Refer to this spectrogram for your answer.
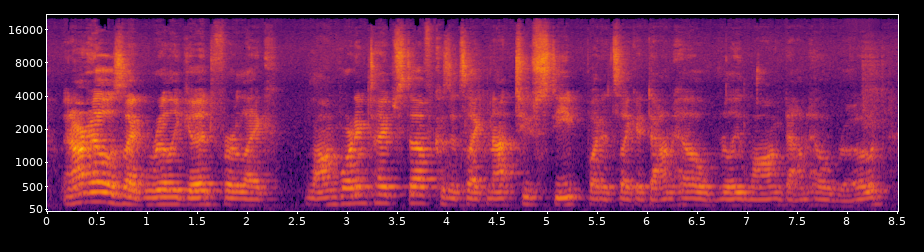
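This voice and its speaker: There is audible room echo and noticeable background noise as a man with an American accent talks at a moderate pace, his medium pitch held in fairly even intonation. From central New York (Dryden). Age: 19. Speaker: skateboarder and college student. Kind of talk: casual podcast interview.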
